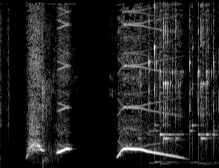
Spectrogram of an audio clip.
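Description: Cartoon whistling: two short whistled glides, a moment of silence, then one long whistle falling steadily in pitch.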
